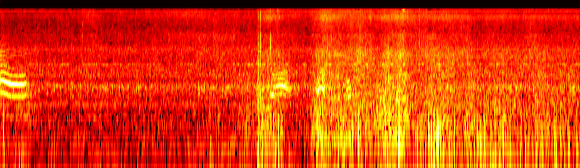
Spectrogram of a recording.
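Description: A short high-pitched call at the start and another about four seconds in, like distant children calling out. From about halfway, irregular crunching and scraping in snow as the rider moves through it.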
